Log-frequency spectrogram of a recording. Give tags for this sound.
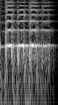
multisample
one-shot
synth

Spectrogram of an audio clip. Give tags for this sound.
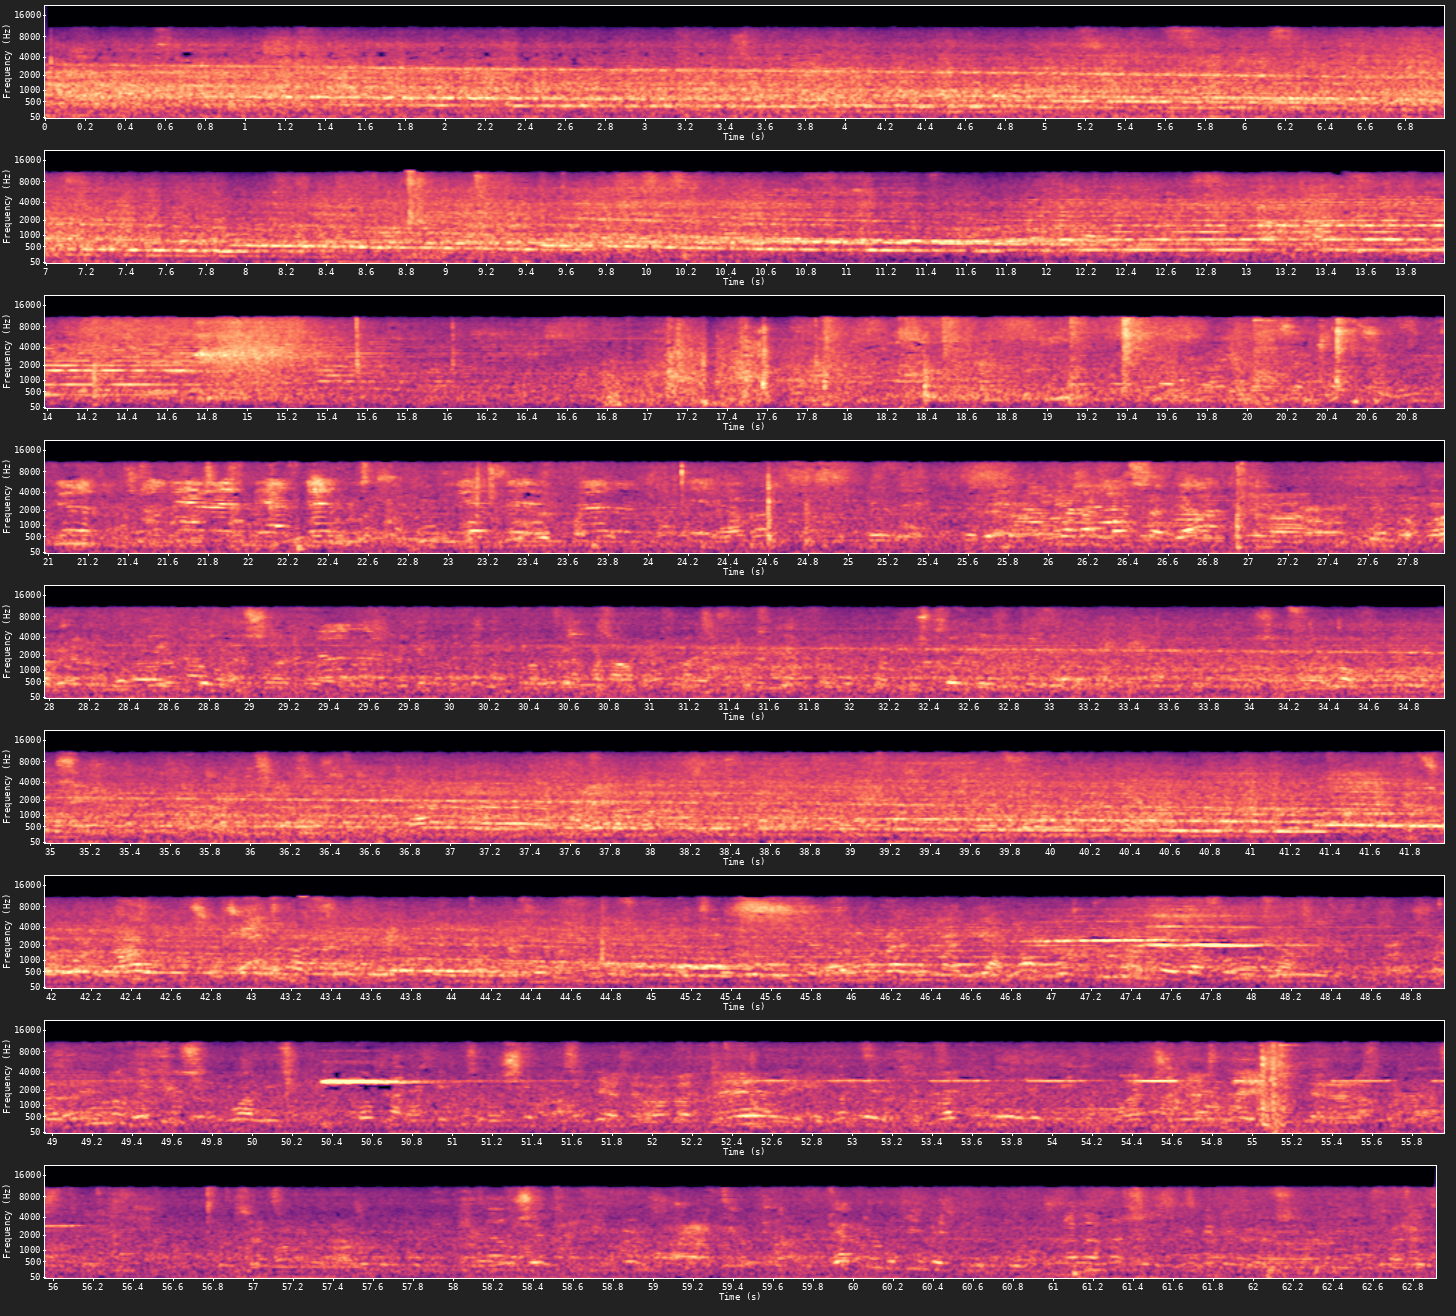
spanish
madrid
field-recording
train

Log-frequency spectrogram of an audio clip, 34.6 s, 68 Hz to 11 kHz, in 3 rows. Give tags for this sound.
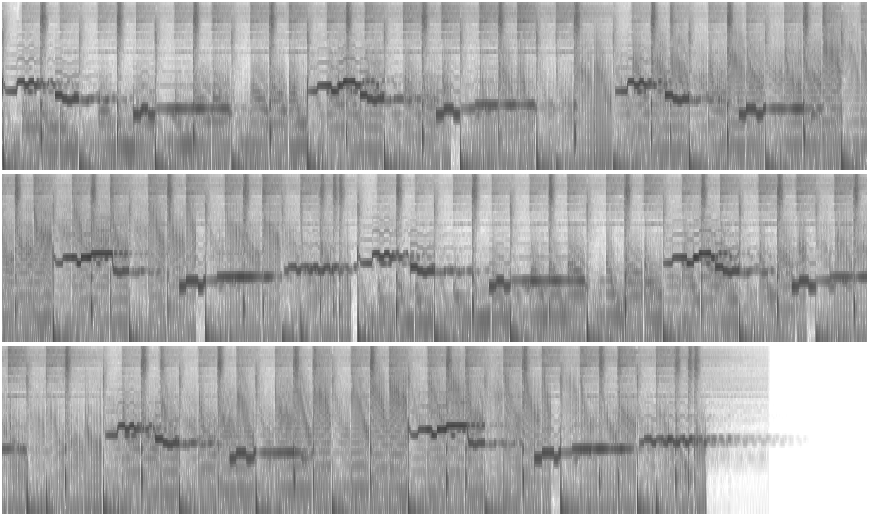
118bpm
B
ethnic
minor

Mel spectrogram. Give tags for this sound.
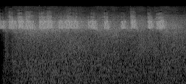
lo-fi
abstract
strange
digital
loop
electronic
sound-design
sounddesign
weird
future
effect
fx
freaky
machine
sci-fi
sfx
sound
noise
soundeffect
electric
glitch

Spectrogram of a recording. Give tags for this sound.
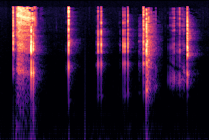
coke-can
tin-open

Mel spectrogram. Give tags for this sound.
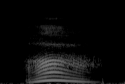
cartoony
vocal
effects
shout
sound-design
surprise
man
strange
gamesound
sfx
sounddesign
speech
short
foley

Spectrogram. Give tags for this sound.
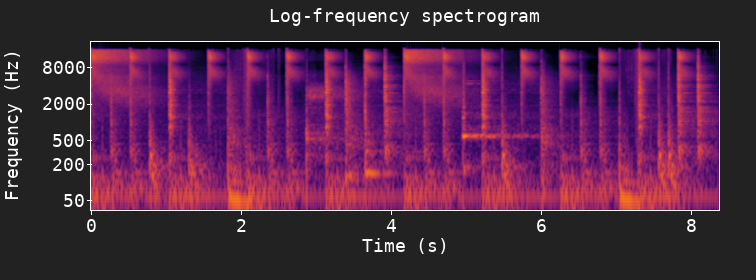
ambient
dark
industrial
percs

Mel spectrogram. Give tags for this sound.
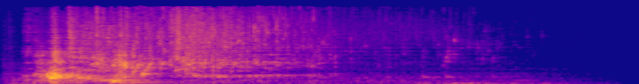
restroom
flushing
flush
bathroom
toilet
short
water

